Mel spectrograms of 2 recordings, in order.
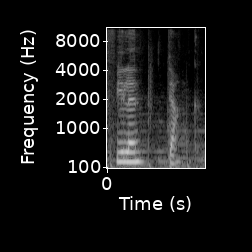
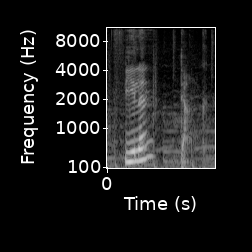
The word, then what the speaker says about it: vielen Dank: And then if you want to say thank you very much, then you'd add vielen Dank. Vielen Dank. The V is pronounced like an F. So vielen Dank.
